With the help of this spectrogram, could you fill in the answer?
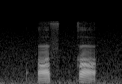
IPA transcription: ʔ ʌ θ kː ʌ

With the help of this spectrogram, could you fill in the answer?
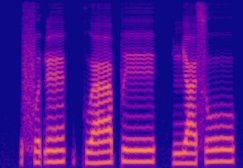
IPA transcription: f ə˨ ɗ ɛ̃˧ | kʷ aː˨˦ p eː˦ | ɲ aː˨ s oː˦

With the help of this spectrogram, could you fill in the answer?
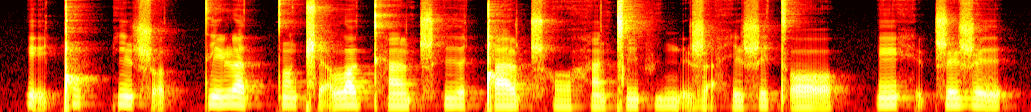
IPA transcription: ḛ ǃ ɔ̤ kː ĩ ʂ ɔ̰ tː i ɭ a tː ɔ̃ ǁ ḛ lˠ ɨ kʰ ã ʈ͡ʂʰ ɨ ə̯ ǃ a ʈ͡ʂʰ ɔ̤ h ã ǀ ĩ f i̤ m ḛ ʐ a̰ h i ʂ i tʼ ɔ | ẽ h ḛ ʈ͡ʂ e ʐ ɘ

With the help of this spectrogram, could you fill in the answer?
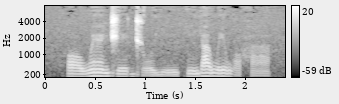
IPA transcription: ɔ˧ w ɛ̃˦ d͡ʒ e˧ d͡ʒ o˨ j ĩ˨ k ĩ˧ j a˦ w e˧ w ɔ˨ h a˨

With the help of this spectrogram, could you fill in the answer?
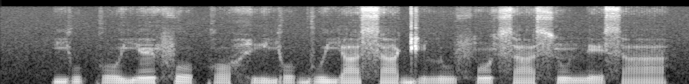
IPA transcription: j u˧ k o˨ j ɛ̃˨˦ f o˦˨ k ɔ˨ h i˨ j o˧ ɡ u˦ j a˦ s a˦ ɡ i˦˨ l u˨ f ɔ̃˨˦ s a˧ s ũ˦ n e˦˨ s a˨˦

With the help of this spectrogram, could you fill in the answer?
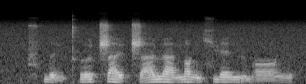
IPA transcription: ʈ͡ʂʰ w ə̰˨˩ n kʰ ɤ˧˥ ʈ͡ʂ a˥˩ ɪ̯ ʈ͡ʂ ä˧˥ ɻ ä˥˧ n̪ ɑ˥˩ ŋ ɕ ɥ ɛ˥ n ɻ w ɑ˧˥ ŋ

